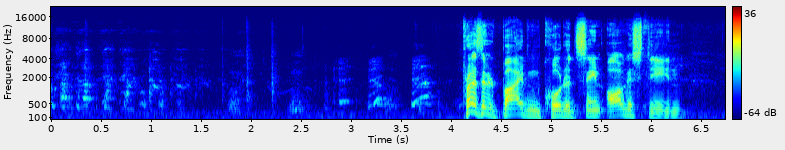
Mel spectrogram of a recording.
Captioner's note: laughter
